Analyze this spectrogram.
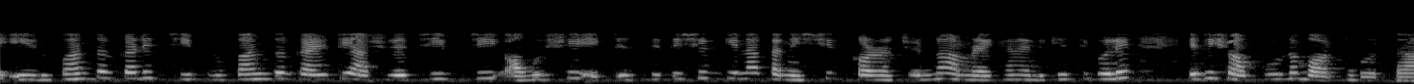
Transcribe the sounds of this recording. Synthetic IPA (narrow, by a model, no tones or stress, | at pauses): ʔejɾupant̪oɾkaɾit͡ɕipɾupant̪oɾkaɾiʈiaʃulet͡ɕip̚d͡ʑiɔ̰boʃːojek̚ʈist̪ʰit̪iʃilɡinat̪aɾniʃt͡ɕit̪̚kɔɾaɾd͡ʑonːoamɾaekʰanelikʰet͡ɕʰibole | eʈiʃɔmpuɾnobɔnd̪ʱooɾd̪ʱa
